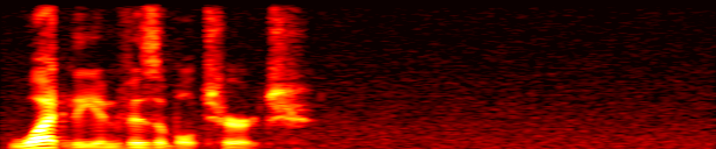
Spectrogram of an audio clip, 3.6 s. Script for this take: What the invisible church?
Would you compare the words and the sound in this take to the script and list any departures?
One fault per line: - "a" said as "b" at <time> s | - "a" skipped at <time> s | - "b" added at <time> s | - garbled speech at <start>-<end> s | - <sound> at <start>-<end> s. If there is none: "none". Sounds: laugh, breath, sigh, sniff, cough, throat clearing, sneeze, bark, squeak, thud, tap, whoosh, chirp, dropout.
none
